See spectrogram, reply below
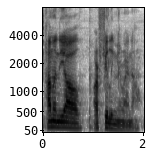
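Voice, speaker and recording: A young man from the Middle East giving a passionate live motivational talk to his audience, repeating phrases and swinging from loud bursts to hushed, quiet lines. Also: on the low side, lively intonation, fast. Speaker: motivational speaker.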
